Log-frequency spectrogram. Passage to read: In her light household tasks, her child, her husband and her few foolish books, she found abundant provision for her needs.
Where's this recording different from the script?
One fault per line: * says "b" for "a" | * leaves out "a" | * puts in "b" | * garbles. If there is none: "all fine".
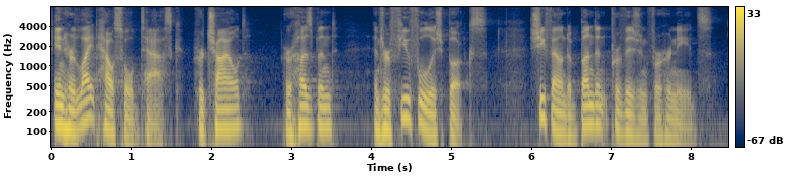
* says "task" for "tasks"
